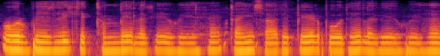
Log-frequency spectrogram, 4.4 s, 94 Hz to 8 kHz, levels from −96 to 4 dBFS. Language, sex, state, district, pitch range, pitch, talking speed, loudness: Hindi, male, Jharkhand, Deoghar, 140-150 Hz, 145 Hz, 190 wpm, -18 LUFS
